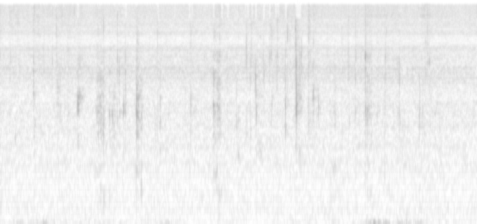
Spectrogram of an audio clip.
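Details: A pet dog gnawing on a dog chew indoors: soft low thuds with scattered crisp crunchy clicks, quiet and irregular, with a bigger bite near the end.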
